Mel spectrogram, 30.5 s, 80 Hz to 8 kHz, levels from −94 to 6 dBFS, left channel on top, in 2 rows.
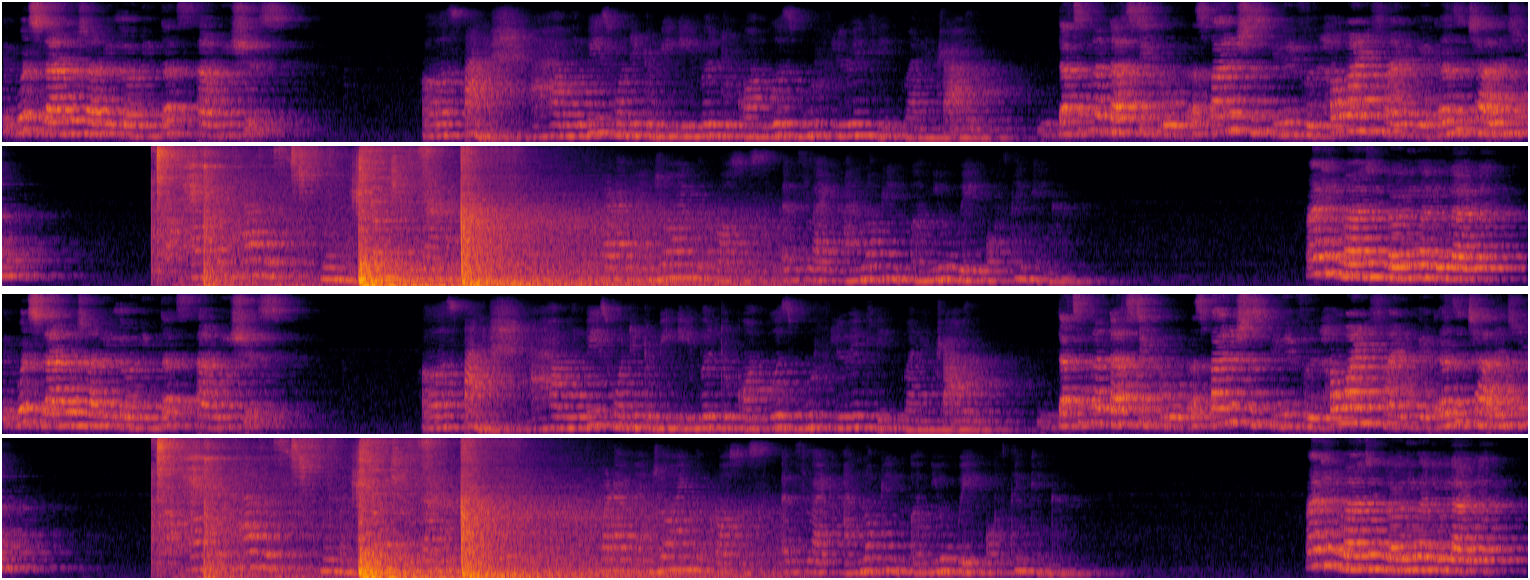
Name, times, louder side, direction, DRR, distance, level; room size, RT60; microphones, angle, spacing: voice 1, 0.0-2.8 10.3-15.3 28.3-30.1, equal, 35° right, -9 dB, 0.6 m, -33 dB
voice 2, 4.2-9.7 17.1-20.6 21.2-25.7, equal, 80° right, -4 dB, 0.9 m, -39 dB
sound 1, 16.8-23.0, left 1 dB, 15° left, 0.4 m, -26 dB
3.7 x 2.2 x 3.0 m, 1.4 s
head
